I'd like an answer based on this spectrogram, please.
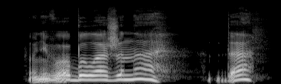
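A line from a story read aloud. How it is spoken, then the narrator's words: Trembling-voiced question, woman. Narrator (Russian): спросила она дрогнувшим голосом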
